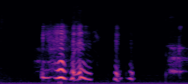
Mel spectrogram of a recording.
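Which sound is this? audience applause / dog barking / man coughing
dog barking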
